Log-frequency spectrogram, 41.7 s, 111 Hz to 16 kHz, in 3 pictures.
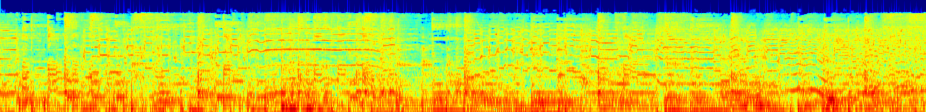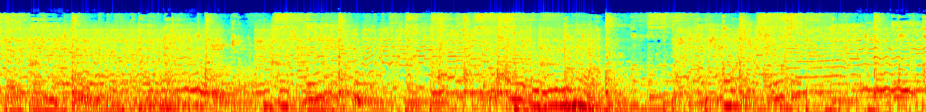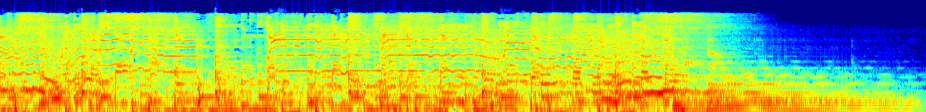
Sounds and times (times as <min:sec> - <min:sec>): Progressive rock: 0:00.0 - 0:41.1
Bass guitar: 0:00.0 - 0:41.6
Electric guitar: 0:00.0 - 0:41.6.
